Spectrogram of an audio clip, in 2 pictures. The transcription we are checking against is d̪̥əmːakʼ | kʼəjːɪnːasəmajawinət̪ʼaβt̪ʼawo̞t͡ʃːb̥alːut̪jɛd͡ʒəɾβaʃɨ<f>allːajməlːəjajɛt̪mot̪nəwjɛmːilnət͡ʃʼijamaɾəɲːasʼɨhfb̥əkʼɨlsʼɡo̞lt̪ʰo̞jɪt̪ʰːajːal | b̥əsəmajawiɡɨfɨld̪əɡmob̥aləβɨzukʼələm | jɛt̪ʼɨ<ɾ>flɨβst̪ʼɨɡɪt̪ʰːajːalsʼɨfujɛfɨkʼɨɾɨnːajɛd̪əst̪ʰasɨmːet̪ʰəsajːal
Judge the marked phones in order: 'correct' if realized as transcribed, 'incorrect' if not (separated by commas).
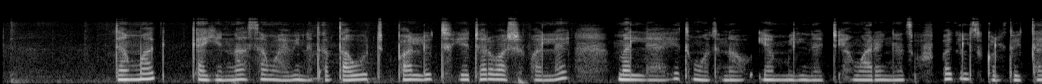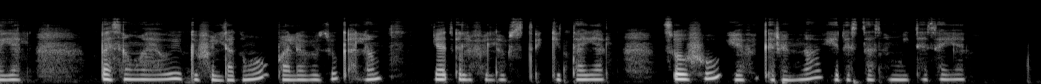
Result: correct, incorrect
